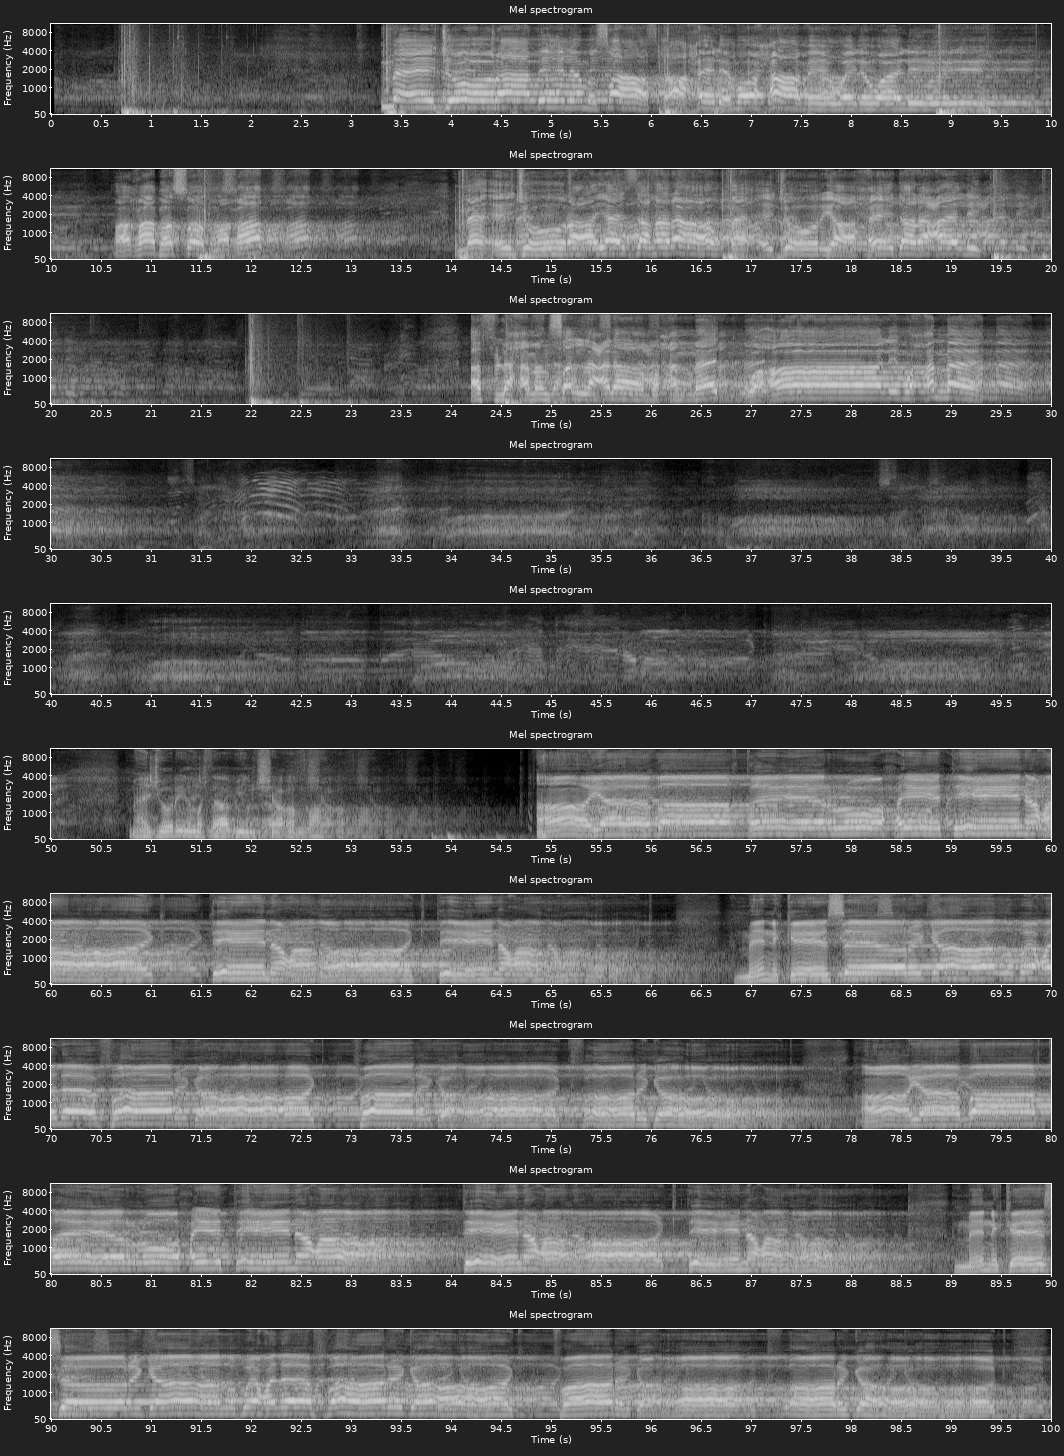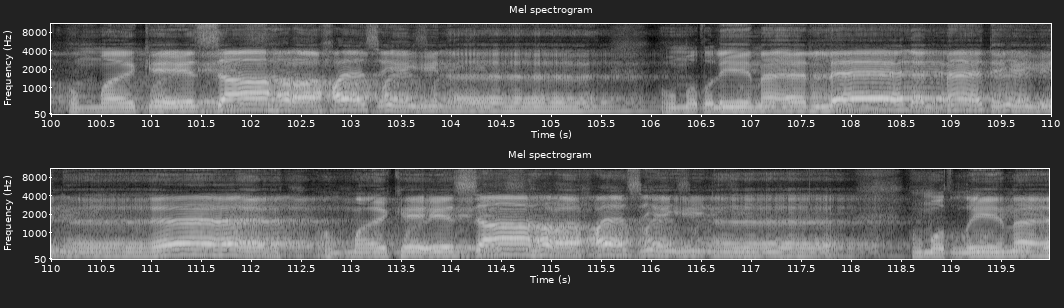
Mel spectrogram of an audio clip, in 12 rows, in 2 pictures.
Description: تغطية شاملة: موكب العزاء ليلة وفاة الإمام محمد الباقر ع 1440هـ
موكب العزاء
